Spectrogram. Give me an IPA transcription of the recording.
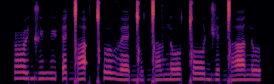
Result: ʕ y˧ d͡ʒ y˧ ɦ y˧ ʔ ɛ˦ ɡ͡ǀ aː˦ ʔ ǀʰ ʊː˦ v ɛː˨ ɡ͡ǀ ʊ˨ ɡ͡ǀ a˧ v n oː˧ ǀ oː˦ d͡ʒ ɘ˦˨ ɡ͡ǀ aː˦ n ʊ˦

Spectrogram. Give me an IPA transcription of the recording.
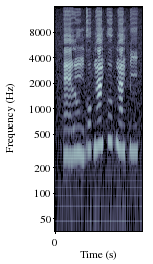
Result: ɛ̃˨ l ũ˨ ɡ o˧ ɡ ã˦ k o˦ ɡ ã˧ k͡p i˧

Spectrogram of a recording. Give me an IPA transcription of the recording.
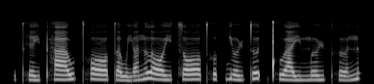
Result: t̪ʰ e˨˩ j pʰ aː˨˥ w t̪ʰ ɔː˨ t̪ ɐ˨˩ w j ɐ˨˥ n l ɔː˨ j t͡s ɔː˧ t̪ʰ ʊ˧ k̚ j ɵ˨ ɥ t̪ ɵ˥ t̚ kʷʰ aː˨ j m ɵ˨˧ ɥ pʰ ɵ˨˥ n

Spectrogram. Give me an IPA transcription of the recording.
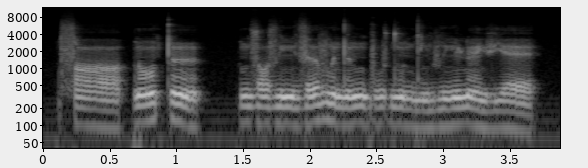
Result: sˤ ɑ | ɾ ɔ̃ t̪ ə̃ | n z ɔ z ĩ z ə v ə̃ d ə̃ ŋ ɡ u d ũ n d ĩ v ĩ ɳ ɛ̃ vʲ ɛ

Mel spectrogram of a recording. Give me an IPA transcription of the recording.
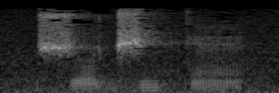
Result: ʃ o˨ d͡ʒ i˧ k ɛ̃˨

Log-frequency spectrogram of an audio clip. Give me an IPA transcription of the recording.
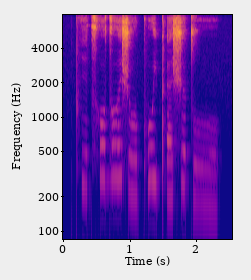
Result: pʰ i˨ t͡sʰ o˦ d ʊː˦ ɪ̯ ʃ ʊː˨ pʼ u˦ j pʼ ɛ˨ ʃ ʏ˦ t̪ uː˨

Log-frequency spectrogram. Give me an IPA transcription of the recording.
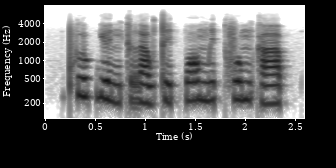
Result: pʰ l u˥˩ k̚ j e˩˦ n k r a˩˦ w t i˨˩ t̚ p ɔː˥˩ m i˥˩ t̚ f o˥˩ m k a˦˥ p̚

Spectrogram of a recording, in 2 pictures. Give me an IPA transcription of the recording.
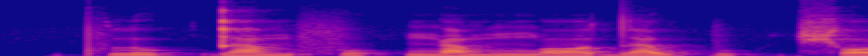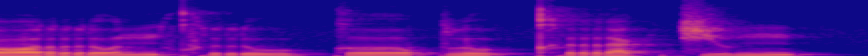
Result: pʰ l u˦˥ k̚ d a˧ m f o˥˩ k̚ ŋ a˧ m ŋ ɔː˥˩ d a˧ w p u˥˩ k̚ t͡ɕʰ ɔː˦˥ r o˩˦ n kʰ r uː˩˦ k ɤː˧ p l u˥˩ ʔ kʰ r a˨˩ k̚ t͡ɕ ɯ˩˦ ŋ

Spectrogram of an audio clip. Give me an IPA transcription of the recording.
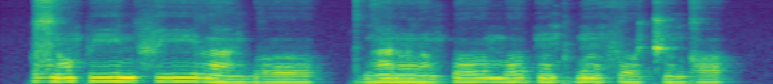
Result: z ɔ̃˦ p iː˦ n f iː˦ l ã˧ ɡ͡b oː˧ | d ã˧ ɾ ũ˨ l ɔ̃˨ k͡p oː˦ m oː˦ p ũ˧ k ɓ ũ˧ f o˨ t͡ʃ ũ˨ ɡ ɔ˦

